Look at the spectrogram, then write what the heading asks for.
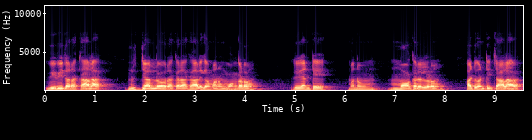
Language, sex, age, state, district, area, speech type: Telugu, male, 18-30, Andhra Pradesh, East Godavari, urban, spontaneous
